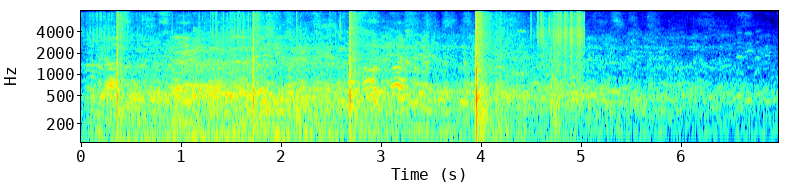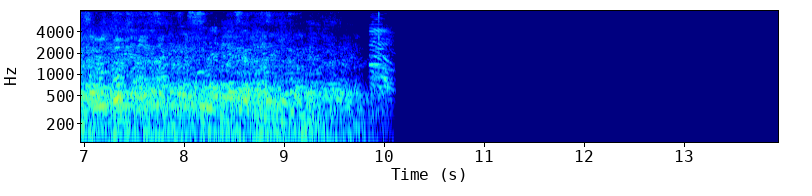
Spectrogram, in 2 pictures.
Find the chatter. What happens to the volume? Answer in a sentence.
The volume of the chatter goes down.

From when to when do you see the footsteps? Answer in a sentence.
The footsteps can't be heard in this clip.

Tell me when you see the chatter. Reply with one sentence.
You can hear the chatter from 0.0 to 10.1 s.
